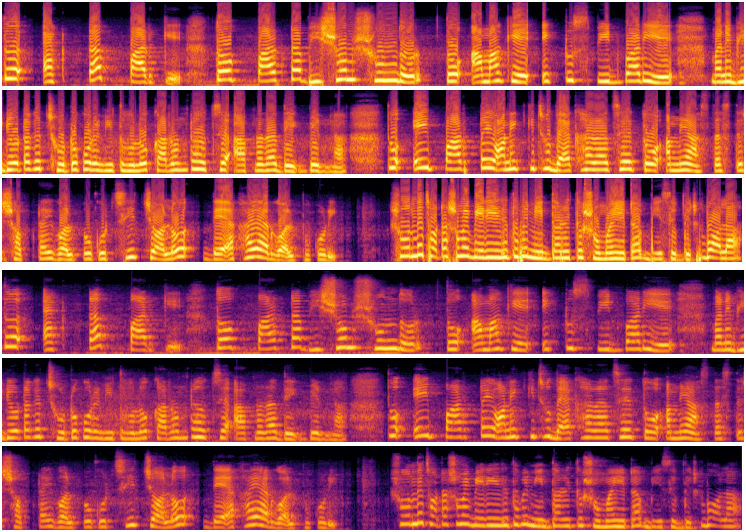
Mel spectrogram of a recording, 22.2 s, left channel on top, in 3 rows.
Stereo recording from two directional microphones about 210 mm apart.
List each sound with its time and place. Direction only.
0.0 s a woman's voice: 35° left (ahead or behind)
